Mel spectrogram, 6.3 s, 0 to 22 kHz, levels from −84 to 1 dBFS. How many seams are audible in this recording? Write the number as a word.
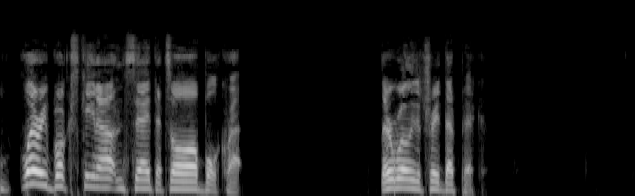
zero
